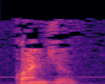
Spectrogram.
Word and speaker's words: Gwangju: Gwangju.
